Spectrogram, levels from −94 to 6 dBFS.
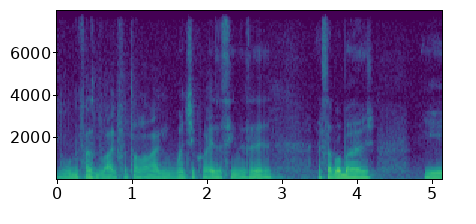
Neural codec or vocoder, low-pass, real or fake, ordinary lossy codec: none; none; real; none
